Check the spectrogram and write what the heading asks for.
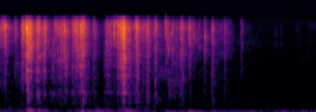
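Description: Trading card pack wrapper being torn open and crinkled by hand: a run of crackling crinkles for about three seconds that trails off into a few faint ticks.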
